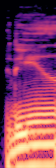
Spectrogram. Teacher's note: را کو باریک پڑھیں گے اور نون تنوین کا اخفا ہے باریک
